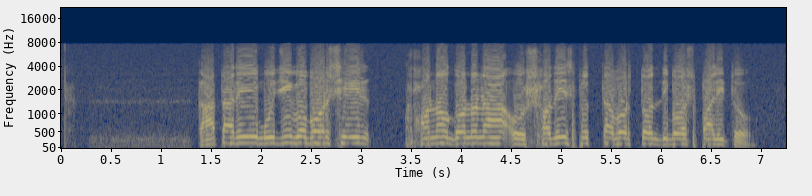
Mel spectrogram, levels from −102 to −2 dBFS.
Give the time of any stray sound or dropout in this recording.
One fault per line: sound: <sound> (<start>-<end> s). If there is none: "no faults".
no faults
